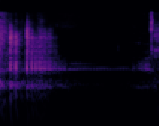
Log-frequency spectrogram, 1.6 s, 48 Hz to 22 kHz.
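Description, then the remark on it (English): A twenty-sided die (d20) is rolled for a perception check. It clatters onto a hard tabletop with a few quick clacks, then a thin ringing tone lingers as it spins and settles, followed by one last small click. “I'll roll the good d20 just to be safe.”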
